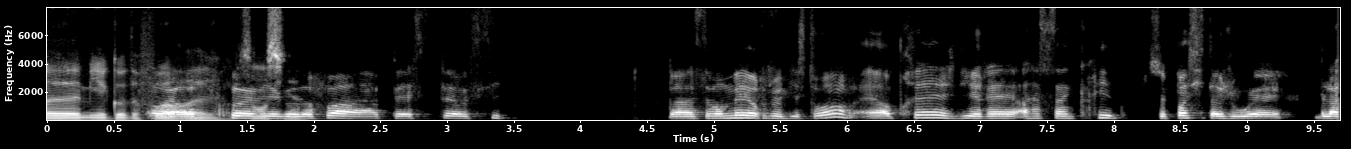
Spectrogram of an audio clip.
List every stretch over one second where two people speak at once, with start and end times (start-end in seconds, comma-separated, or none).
0.8-2.0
